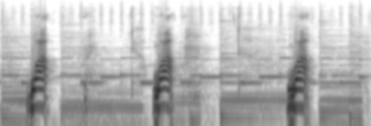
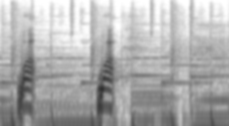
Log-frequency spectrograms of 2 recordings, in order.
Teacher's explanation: So, this W is different from the English. Relax your lip and don't round your lip too much.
